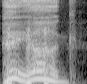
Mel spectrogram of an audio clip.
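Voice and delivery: put-on rough gravelly old soldier voice. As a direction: growl it like a gruff ex-soldier. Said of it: "'cause he had this gravelly voice".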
